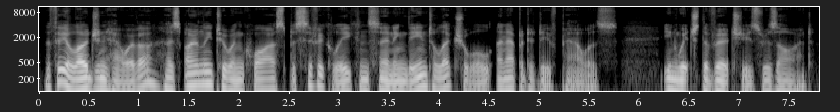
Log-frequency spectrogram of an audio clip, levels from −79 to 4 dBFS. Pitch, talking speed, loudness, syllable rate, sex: 100 Hz, 145 wpm, -20 LUFS, 6.1 syllables/s, male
